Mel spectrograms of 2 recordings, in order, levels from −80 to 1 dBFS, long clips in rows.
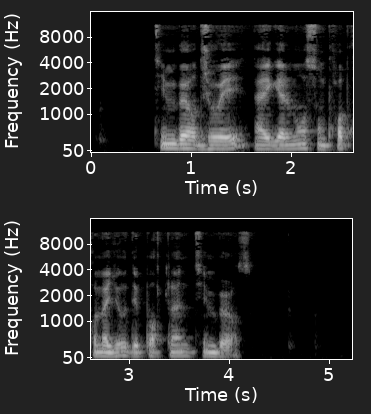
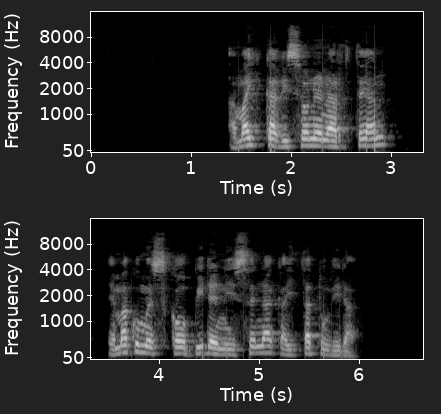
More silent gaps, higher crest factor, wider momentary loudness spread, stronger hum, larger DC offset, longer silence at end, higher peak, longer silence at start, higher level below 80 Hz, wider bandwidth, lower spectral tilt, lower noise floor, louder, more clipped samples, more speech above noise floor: neither; about the same, 20 dB vs 18 dB; second, 9 LU vs 12 LU; neither; neither; first, 1.05 s vs 0.7 s; about the same, -8 dBFS vs -8 dBFS; second, 0.65 s vs 1.35 s; first, -52 dBFS vs -60 dBFS; about the same, 12 kHz vs 11.5 kHz; about the same, -5 dB/octave vs -4 dB/octave; second, -73 dBFS vs -78 dBFS; about the same, -27 LUFS vs -25 LUFS; neither; second, 46 dB vs 54 dB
